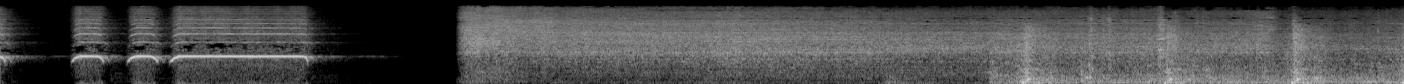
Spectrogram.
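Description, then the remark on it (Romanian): The Orient Express steam train, arrived from Istanbul via Bucharest at platform 1, gives a few short shrill whistle blasts and then a long one. After a brief silence a loud, steady hiss of steam follows, with heavy chuffs as it departs toward Paris via Hamburg. “Trenul Orient Express din direcția Istanbul via București a sosit în stație la linia 1 și a plecat de curând în direcția Paris via Hamburg.”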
